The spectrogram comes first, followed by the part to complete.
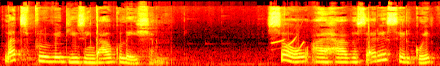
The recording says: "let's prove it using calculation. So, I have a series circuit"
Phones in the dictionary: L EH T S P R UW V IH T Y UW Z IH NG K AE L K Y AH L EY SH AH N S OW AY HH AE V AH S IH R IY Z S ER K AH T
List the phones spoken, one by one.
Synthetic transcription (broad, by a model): L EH T S P R UW V IH T Y UW Z IH NG K AE L K Y AH L EY SH AH N S OW AY HH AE V AH S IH R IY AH S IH K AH T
